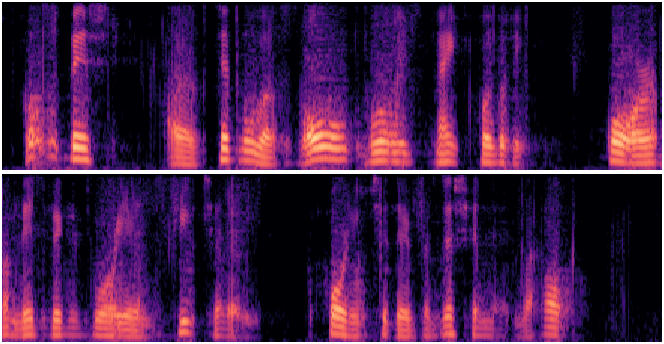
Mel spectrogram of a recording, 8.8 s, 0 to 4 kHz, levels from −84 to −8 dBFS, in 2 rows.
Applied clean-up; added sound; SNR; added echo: neural separator model SepFormer WHAMR!.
